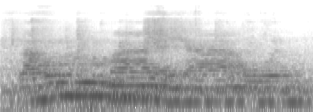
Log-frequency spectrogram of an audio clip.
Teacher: Iq mimi adalah hukum bacaan apabila mim mati bertemu dengan huruf mim. Cara membaca mim bertemu dilebur ke dalam mim kedua dan dibaca dengung atau gunah selama dua harakat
